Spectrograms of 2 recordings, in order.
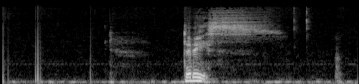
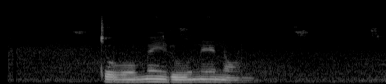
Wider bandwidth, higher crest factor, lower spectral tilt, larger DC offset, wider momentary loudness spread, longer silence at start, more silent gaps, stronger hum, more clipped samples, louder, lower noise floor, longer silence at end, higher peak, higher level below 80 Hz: first, 16 kHz vs 10 kHz; about the same, 20 dB vs 18 dB; second, -4 dB/octave vs -7 dB/octave; neither; about the same, 26 LU vs 24 LU; about the same, 0.1 s vs 0.1 s; neither; neither; neither; first, -16 LUFS vs -33 LUFS; second, -38 dBFS vs -58 dBFS; about the same, 0 s vs 0.05 s; first, -2 dBFS vs -18 dBFS; first, -46 dBFS vs -74 dBFS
